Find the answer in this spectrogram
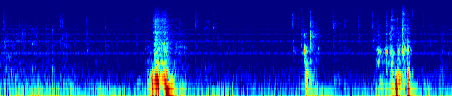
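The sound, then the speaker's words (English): Faint keystrokes on a computer keyboard as a search is typed, coming in three short, scattered clusters of soft clicks and thuds in otherwise near-silence, with no talking. “just let's go to the great oracle of Google and just type United States Space Command.”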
